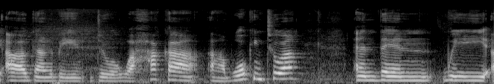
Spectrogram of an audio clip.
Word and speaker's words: Oaxaca: I love Oaxaca. It's spelt O-A-X-A-C-A. It's crazy, isn't it? So Oaxaca.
